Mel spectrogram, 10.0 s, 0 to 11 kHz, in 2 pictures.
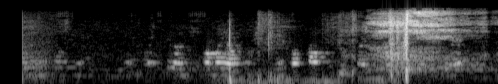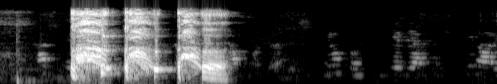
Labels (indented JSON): {
  "expert_labels": [
    {
      "quality": "good",
      "cough_type": "dry",
      "dyspnea": false,
      "wheezing": false,
      "stridor": false,
      "choking": false,
      "congestion": false,
      "nothing": true,
      "diagnosis": "healthy cough",
      "severity": "pseudocough/healthy cough"
    }
  ],
  "gender": "male",
  "respiratory_condition": false,
  "fever_muscle_pain": false,
  "status": "COVID-19"
}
